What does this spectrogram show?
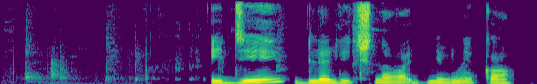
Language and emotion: Russian, neutral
